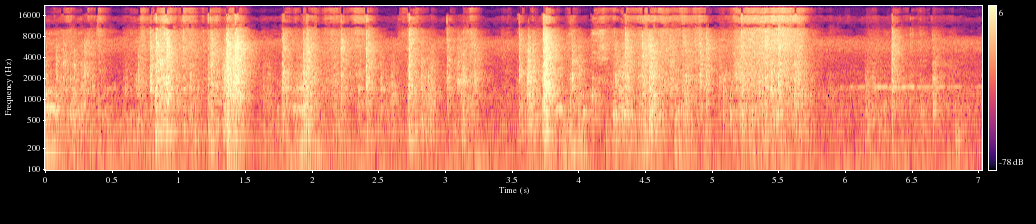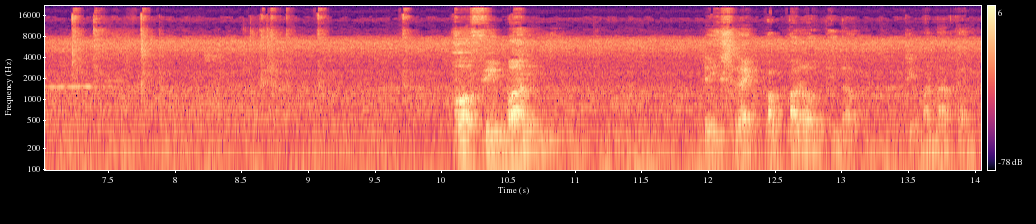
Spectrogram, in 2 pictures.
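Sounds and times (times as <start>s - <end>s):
plastic bag crinkling: 0.0s - 6.8s.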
